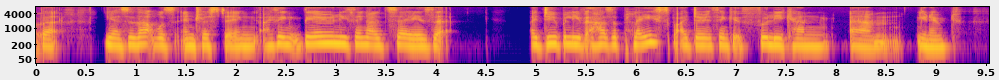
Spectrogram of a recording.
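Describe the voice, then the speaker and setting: In a British accent, a woman speaks with a dark, mellow tone, fairly even intonation and very even loudness. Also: medium pitch for a woman, moderate pace. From United Kingdom. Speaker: army doctor, ENT specialist. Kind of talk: interview answer.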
